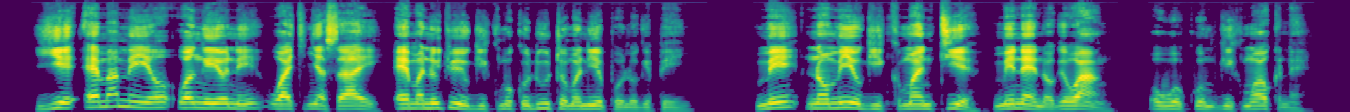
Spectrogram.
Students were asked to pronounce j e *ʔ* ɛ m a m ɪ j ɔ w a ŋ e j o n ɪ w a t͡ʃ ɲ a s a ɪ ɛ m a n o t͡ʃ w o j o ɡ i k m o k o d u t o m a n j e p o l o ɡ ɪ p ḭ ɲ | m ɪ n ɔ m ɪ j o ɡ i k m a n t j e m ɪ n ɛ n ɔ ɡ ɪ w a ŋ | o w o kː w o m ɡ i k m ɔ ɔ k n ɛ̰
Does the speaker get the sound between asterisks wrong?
no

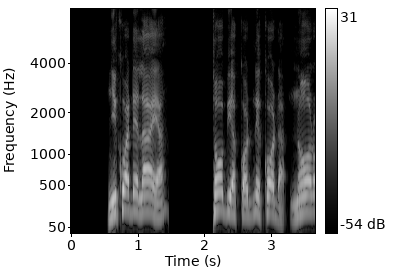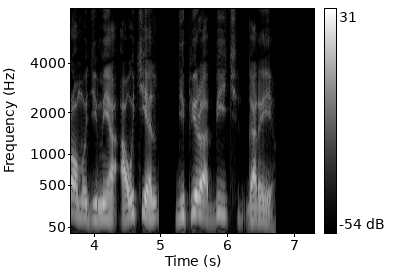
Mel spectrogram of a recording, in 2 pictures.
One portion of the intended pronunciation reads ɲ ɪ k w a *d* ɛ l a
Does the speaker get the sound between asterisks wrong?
no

